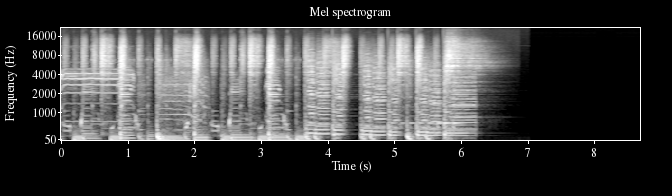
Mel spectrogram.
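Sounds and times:
funky demo music: 0:00.0 - 0:06.6.

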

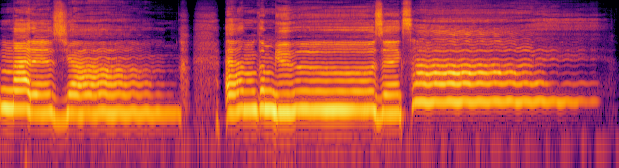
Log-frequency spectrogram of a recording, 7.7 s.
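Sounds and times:
female vocals: 0:00.0 - 0:07.7.

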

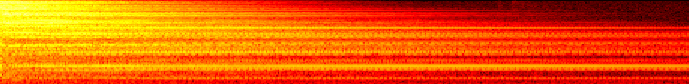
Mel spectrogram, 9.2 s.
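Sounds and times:
impact drum hits: 0:00.0 - 0:02.2
cymbal hit: 0:00.0 - 0:03.6.

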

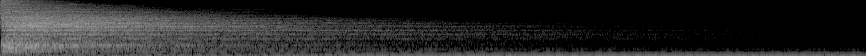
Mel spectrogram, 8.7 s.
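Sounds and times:
18-inch crash cymbal: 0:00.0 - 0:04.6.

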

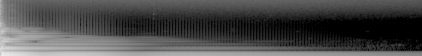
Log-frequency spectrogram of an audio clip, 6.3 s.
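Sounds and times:
upright acoustic bass in D: 0:00.0 - 0:05.0.

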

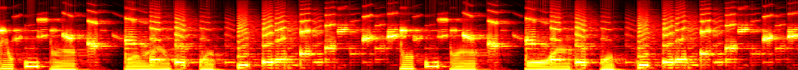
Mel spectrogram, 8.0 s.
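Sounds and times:
acid synth sequence: 0:01.3 - 0:07.9.

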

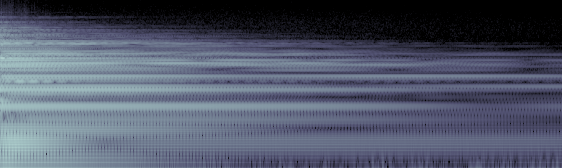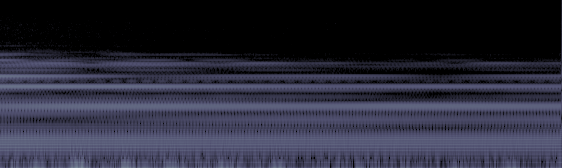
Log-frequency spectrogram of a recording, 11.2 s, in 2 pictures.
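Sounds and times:
grand piano note C sharp 1, mezzo forte, off mic: 0:00.0 - 0:05.1.

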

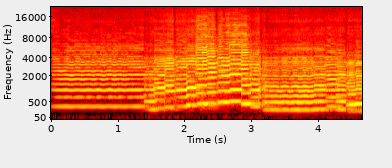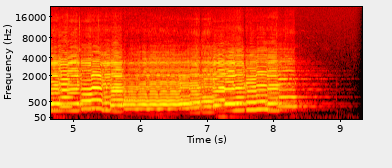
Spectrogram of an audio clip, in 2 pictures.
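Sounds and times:
orchestral viola: 0:00.0 - 0:09.1.

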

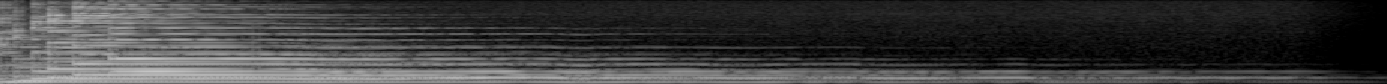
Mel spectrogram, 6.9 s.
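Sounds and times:
guitar chords: 0:00.0 - 0:06.9.

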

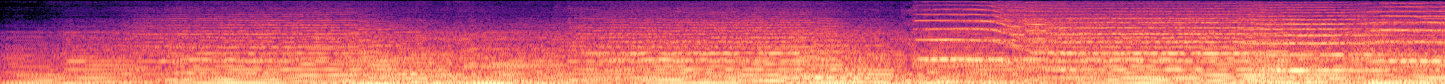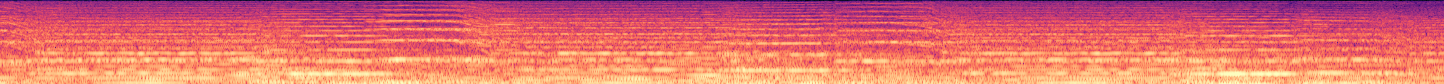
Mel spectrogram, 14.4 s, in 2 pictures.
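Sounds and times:
cinematic orchestral strings: 0:00.0 - 0:14.4.

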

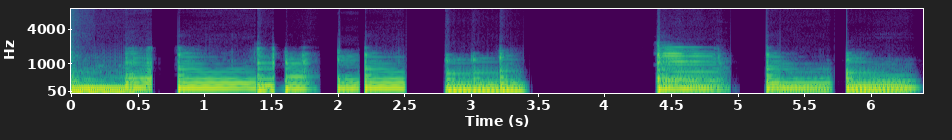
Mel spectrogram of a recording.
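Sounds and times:
drum and bass beat: 0:00.0 - 0:00.6
upright bass: 0:00.0 - 0:03.4, 0:04.4 - 0:06.3.

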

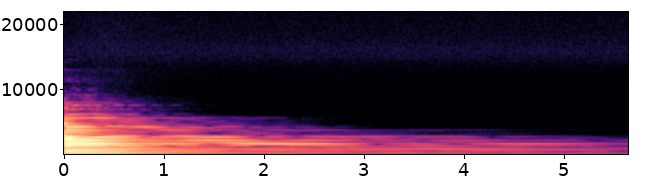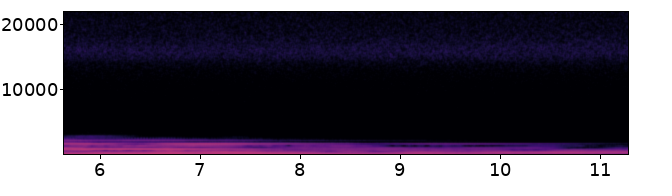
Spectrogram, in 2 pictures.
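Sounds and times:
classical piano E3 note: 0:00.0 - 0:05.7.

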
